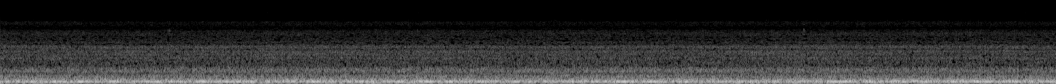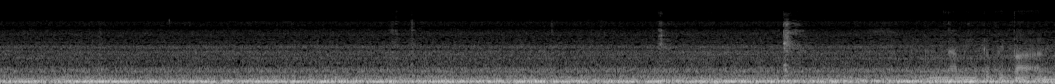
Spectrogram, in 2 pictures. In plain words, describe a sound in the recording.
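A vehicle's engine drones, heard from inside the vehicle.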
